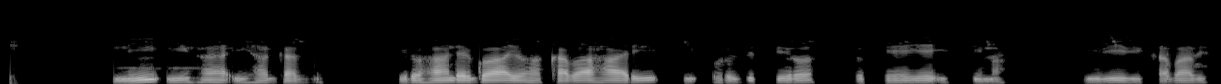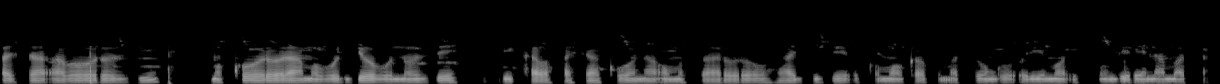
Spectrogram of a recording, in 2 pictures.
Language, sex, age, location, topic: Kinyarwanda, male, 18-24, Nyagatare, agriculture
